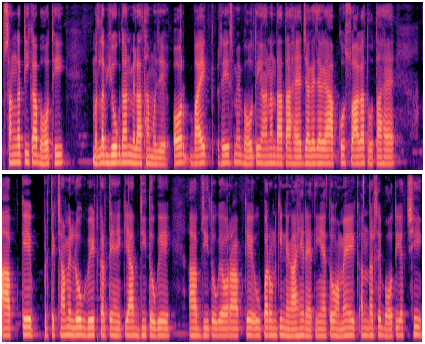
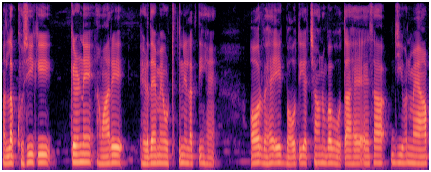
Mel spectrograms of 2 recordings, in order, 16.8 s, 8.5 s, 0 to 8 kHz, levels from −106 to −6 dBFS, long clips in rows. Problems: constant background noise, background conversations at intervals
